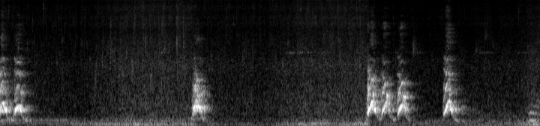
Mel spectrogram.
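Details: Scattered dog barks, single at first and later a quick cluster of three followed by one more, spaced by stretches of steady hiss like rain.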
